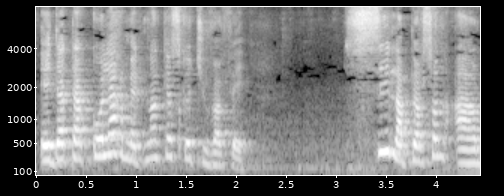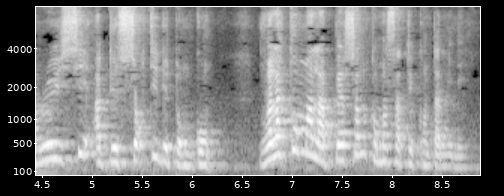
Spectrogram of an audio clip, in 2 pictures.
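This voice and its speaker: Woman, relationship coach, live-stream talk, acts out both sides, lively swooping pitch, roomy echo. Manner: animated, acts out both partners in quick little dialogues.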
